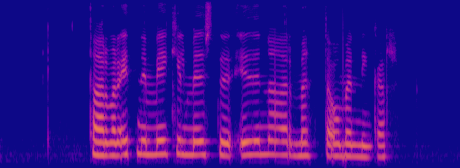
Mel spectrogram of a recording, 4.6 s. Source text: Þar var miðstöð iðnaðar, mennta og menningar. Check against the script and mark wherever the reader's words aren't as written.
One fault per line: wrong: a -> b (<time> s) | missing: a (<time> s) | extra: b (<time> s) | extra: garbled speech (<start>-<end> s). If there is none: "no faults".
extra: einnig mikil (1.2 s)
